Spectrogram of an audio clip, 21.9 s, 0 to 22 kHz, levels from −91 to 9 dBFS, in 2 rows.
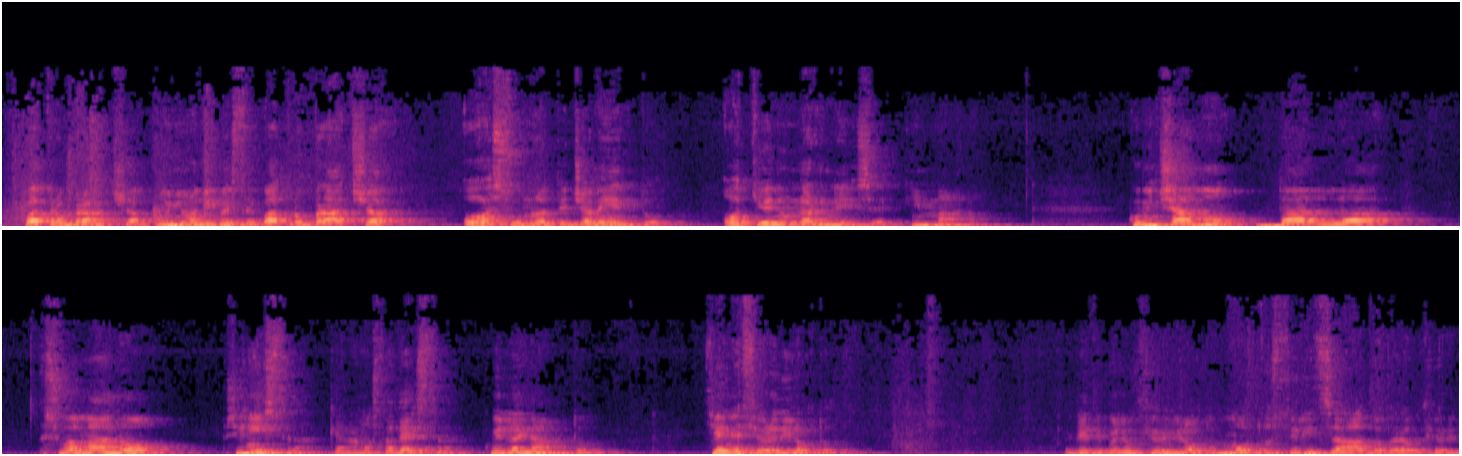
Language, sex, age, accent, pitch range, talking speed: Italian, male, 40-59, native, 140-175 Hz, 130 wpm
